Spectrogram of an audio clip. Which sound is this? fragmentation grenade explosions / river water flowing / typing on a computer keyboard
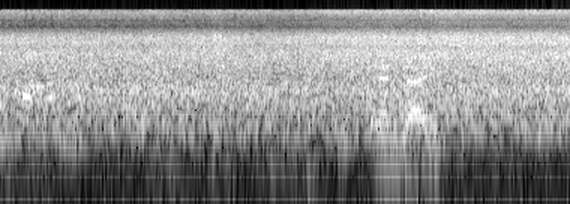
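river water flowing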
